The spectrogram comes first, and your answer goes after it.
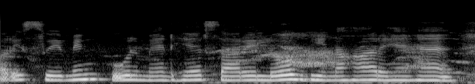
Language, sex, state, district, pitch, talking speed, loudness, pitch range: Hindi, female, Jharkhand, Palamu, 200 Hz, 150 wpm, -16 LUFS, 195-210 Hz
